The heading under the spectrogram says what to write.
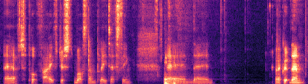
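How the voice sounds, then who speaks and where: Low-voiced man with a cold. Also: slight background noise. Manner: relaxed, rambling with many ums and uhs. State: has a cold, sniffly. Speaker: game developer. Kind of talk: casual devlog narration over gameplay.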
